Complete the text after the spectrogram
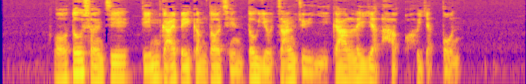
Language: Cantonese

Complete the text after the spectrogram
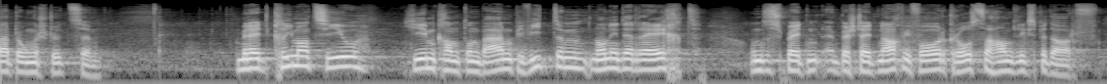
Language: Swiss German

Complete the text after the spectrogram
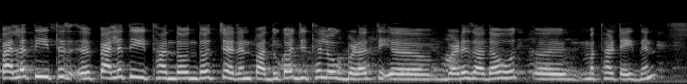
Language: Dogri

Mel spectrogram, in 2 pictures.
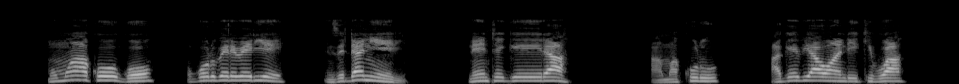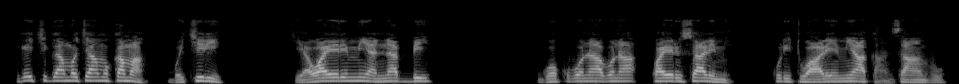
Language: Ganda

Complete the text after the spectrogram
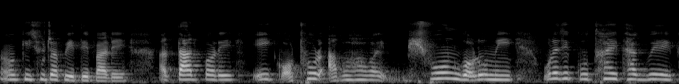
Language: Bangla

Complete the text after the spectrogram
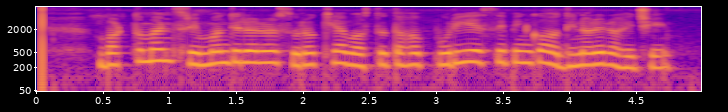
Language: Odia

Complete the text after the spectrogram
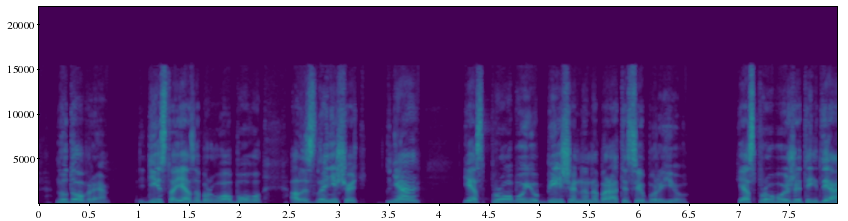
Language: Ukrainian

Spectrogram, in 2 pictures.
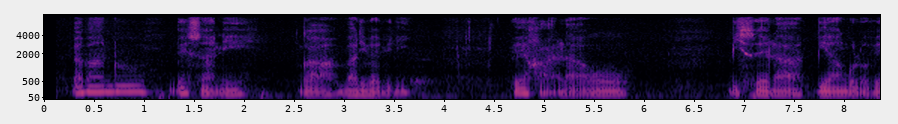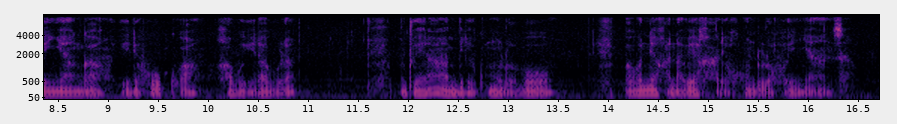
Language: Masaaba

